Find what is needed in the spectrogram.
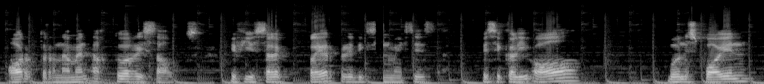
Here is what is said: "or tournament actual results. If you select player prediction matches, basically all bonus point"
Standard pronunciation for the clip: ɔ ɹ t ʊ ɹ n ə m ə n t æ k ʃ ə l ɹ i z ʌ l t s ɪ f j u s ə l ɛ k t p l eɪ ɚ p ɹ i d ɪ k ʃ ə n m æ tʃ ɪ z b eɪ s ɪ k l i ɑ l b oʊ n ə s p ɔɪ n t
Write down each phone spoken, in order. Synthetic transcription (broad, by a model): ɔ ɹ t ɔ ɹ n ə m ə n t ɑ k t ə l ɹ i s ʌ l t s ɪ f j u s ə l ɛ k t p l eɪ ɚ p ɹ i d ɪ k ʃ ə n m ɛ s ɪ s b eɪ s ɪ k l i ɑ l b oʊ n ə s p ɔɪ n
